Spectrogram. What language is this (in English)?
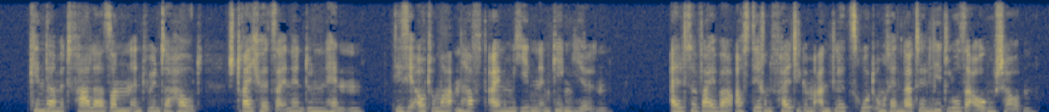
German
